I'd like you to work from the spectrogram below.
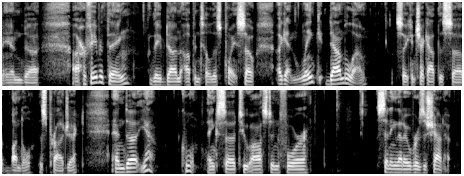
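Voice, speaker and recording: Sick and stuffy-nosed, a man hosts a casual, opinionated music review in a fairly low voice at normal speed. He's relaxed, uses frequent filler words, and gives blunt verdicts. The large boom-mounted studio mic in front of him, in a small newly set-up room, yields studio-quality sound with no echo.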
